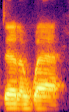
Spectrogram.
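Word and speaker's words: De La Warr: the pronunciation of this what is is the de la ward delaware apparently it's delaware billion so it's a tall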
